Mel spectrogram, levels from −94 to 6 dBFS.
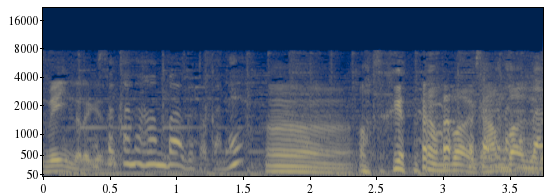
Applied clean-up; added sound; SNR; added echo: none; none; none; none.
